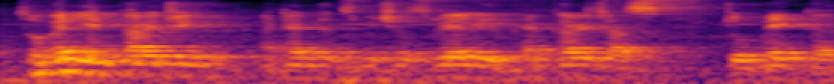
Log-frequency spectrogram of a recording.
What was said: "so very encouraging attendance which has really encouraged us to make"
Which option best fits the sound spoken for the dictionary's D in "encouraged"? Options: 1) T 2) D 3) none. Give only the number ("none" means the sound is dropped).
3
